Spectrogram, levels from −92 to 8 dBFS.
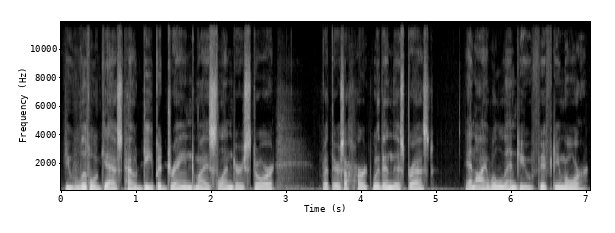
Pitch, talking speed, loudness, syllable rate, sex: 95 Hz, 205 wpm, -16 LUFS, 5.4 syllables/s, male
